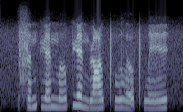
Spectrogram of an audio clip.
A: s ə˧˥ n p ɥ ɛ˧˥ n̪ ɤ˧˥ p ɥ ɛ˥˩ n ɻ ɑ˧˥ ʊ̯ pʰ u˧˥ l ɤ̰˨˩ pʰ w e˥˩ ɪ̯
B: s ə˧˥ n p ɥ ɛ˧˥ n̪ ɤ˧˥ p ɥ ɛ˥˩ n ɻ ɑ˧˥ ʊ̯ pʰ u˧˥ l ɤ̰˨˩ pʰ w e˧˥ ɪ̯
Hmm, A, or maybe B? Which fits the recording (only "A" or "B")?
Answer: B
